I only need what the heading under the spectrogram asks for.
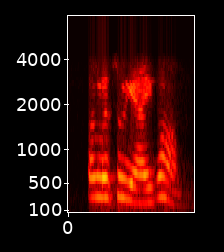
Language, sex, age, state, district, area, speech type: Manipuri, female, 45-60, Manipur, Ukhrul, rural, conversation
